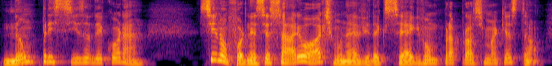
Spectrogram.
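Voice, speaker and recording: Brazilian male teacher, exam-prep lesson, very animated pitch, drags out key words slowly. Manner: lively, questions students and answers himself.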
